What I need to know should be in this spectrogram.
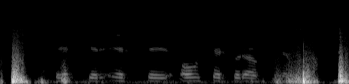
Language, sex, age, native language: Icelandic, male, 40-49, Icelandic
